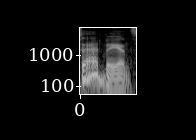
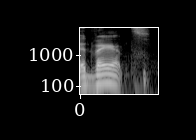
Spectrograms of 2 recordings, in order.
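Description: First: It is said the way locals say it. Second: It is said the way outsiders say it. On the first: The speaker is from the area. The speaker calls it right. "It's Advance" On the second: The speaker is not from the area. The speaker calls it wrong. "if you're not from here, a lot of people say Advance"

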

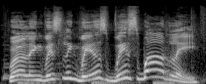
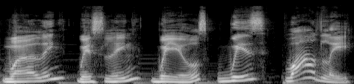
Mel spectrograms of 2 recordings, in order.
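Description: First: The phrase is spoken at a fast pace. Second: The phrase is spoken at a slow pace. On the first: "Now let's say it really fast" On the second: "You have to say it slower"

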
